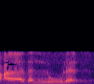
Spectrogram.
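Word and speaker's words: عادًا الأولى: الكلمة الثانية كلمة عاد اللولى، ورش رحمه الله لا يكسر التنوين في كلمة عادا، بل يبقيه ساكنا ويدغمه في لام التعريف، فيصير النطق بلام مشددة هكذا عاد اللولى، وهو يقلل الألف في كلمة ألولى فيصير النطق عنده هكذا عاد اللولى.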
